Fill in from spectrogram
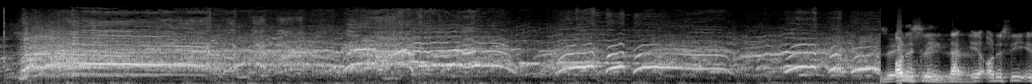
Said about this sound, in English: Honestly, it's the funniest moment in like a group, just cheering for one of our boys. It was so good.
